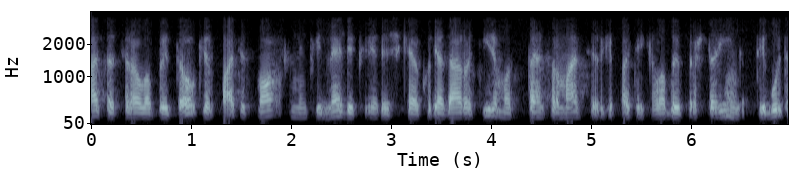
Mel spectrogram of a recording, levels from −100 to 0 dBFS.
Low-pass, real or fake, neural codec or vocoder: 3.6 kHz; fake; vocoder, 24 kHz, 100 mel bands, Vocos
